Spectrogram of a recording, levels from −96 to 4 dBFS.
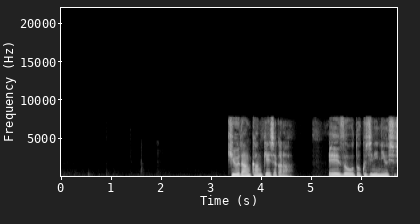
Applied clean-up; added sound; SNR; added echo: neural mask model DeepFilterNet 3.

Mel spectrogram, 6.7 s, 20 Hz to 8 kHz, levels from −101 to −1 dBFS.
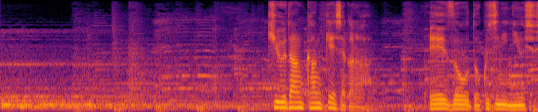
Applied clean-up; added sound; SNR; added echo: none; none; none; none.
